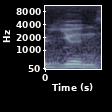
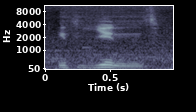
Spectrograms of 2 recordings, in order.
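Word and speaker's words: yinz: Although they generally spell it more like, and maybe even pronounce it more like there's an I in there instead of a U. The ones that are really like that, you want the accent of that particular area, then yeah, it's Yins. Spelled and pronounced with an I, basically. Yeah, I've also seen the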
